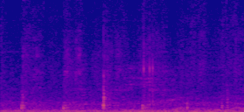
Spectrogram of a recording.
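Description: Faint dry-erase marker strokes on a whiteboard as small circles are drawn, one short stroke about every half second, the one about a second in the loudest.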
